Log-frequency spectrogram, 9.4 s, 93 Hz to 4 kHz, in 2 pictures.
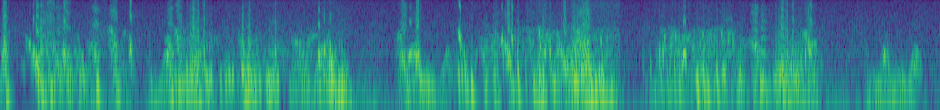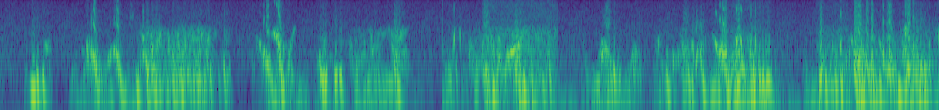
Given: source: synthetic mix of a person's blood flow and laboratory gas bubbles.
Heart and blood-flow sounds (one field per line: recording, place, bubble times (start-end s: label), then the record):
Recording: Doppler ultrasound of blood flow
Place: precordium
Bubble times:
0.00-0.08 s: bubbles
0.11-0.70 s: bubbles
0.82-1.77 s: bubbles
1.98-2.15 s: bubbles
2.26-3.10 s: bubbles
3.22-4.12 s: bubbles
4.82-4.97 s: bubbles
5.10-5.88 s: bubbles
5.96-6.19 s: bubbles
6.27-6.76 s: bubbles
6.91-7.49 s: bubbles
7.69-7.81 s: bubbles
7.96-8.60 s: bubbles
8.78-9.40 s: bubbles
From the record:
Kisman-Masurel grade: 444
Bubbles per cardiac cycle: continuous sound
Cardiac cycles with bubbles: 100%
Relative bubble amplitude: maximal (0.775 to 0.999)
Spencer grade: 4 (maximum detectable bubble signal sounding continuously throughout systole and diastole of every cardiac period, and overriding the amplitude of the normal cardiac signals)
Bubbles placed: anywhere in the cardiac cycle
